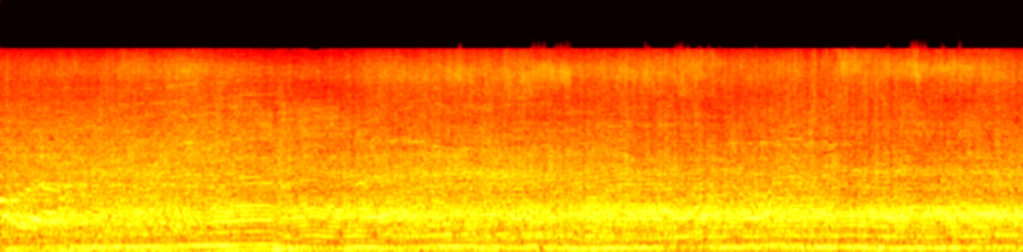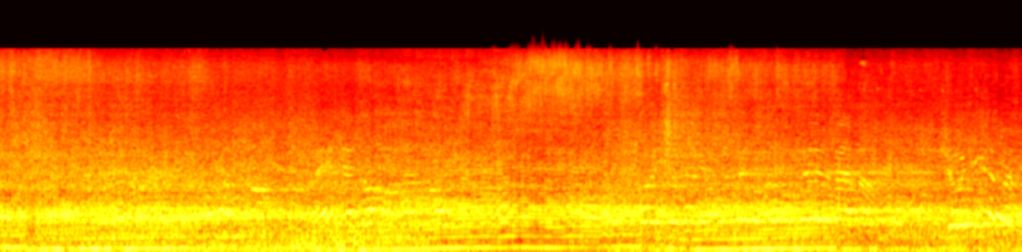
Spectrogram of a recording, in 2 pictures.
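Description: Several race car engines roar loudly at high revs as the cars pass nearby.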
